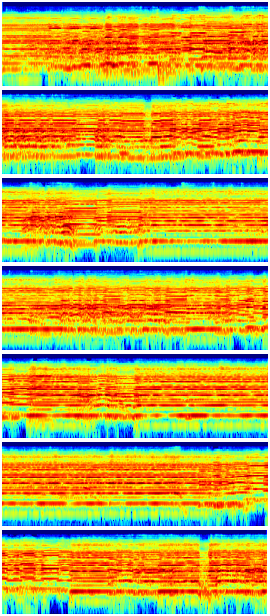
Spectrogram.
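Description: Harmonium playing a melody over sustained held notes, with the low notes shifting every few seconds, as stage-drama accompaniment.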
